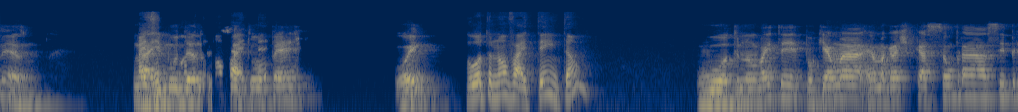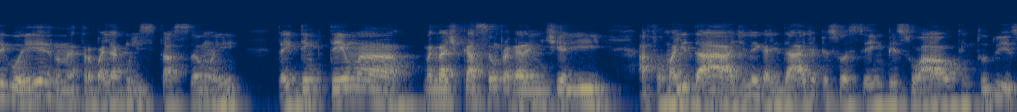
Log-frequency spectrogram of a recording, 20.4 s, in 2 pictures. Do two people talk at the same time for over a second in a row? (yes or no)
yes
